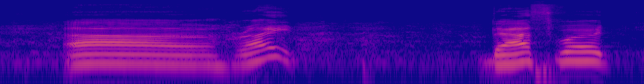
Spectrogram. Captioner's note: audience laughing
